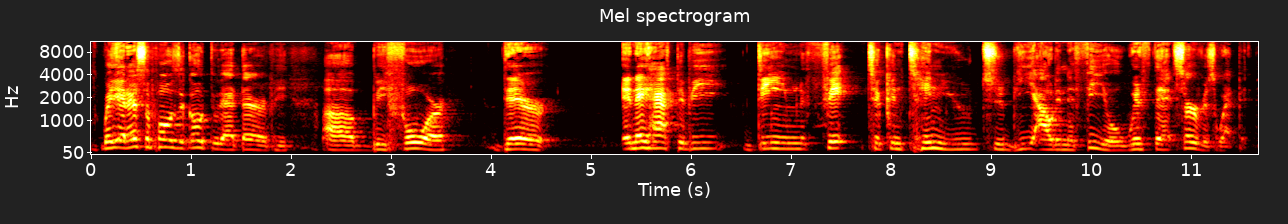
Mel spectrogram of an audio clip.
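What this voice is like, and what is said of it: Speaks with a noticeable accent. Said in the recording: “It sounds like you're saying canceled. I know your accent. ... My accent, yeah. ... It's my accent, people. It's my accent.”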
